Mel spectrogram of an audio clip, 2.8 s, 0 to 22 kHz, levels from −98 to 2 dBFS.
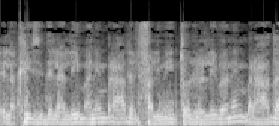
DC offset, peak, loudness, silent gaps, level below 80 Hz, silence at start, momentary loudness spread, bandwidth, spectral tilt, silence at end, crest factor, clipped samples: under 0.1%; 0 dBFS; -12 LUFS; none; -38 dBFS; 0 s; 2 LU; 11 kHz; -5.5 dB/octave; 0 s; 12 dB; 0.2%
